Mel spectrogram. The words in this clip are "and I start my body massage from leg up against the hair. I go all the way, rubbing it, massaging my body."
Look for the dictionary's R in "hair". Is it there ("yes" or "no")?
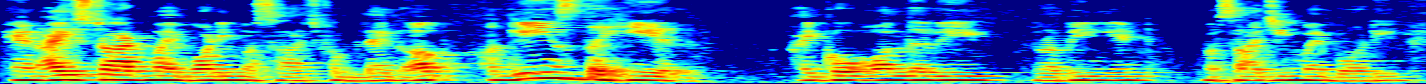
no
